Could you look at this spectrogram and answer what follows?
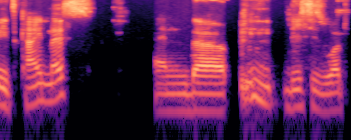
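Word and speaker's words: KINDNS: so um it is it is pronounced kindness because sometime we hear people asking what is the right way to pronounce this it is just kindness and it tend to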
